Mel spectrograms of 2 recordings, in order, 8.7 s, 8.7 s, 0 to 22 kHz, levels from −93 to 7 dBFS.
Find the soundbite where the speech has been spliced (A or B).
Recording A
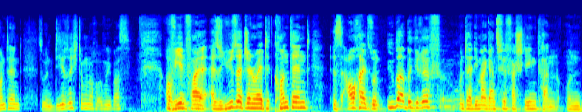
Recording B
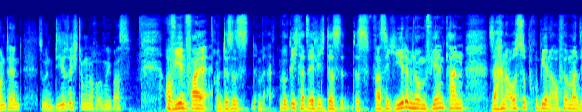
B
